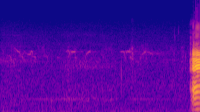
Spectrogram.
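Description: Quiet outdoor background with a few faint, distant high chirps; a man starts talking near the end.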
